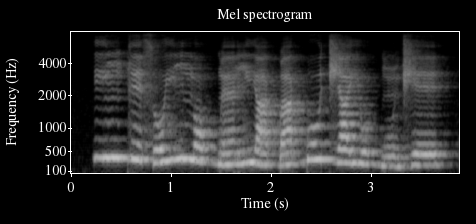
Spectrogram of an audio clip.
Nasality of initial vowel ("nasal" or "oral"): nasal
